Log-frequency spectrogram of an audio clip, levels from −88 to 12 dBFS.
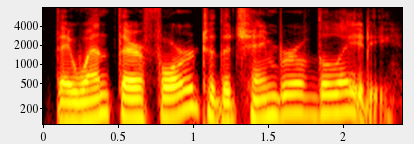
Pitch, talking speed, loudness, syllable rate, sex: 155 Hz, 225 wpm, -15 LUFS, 6.4 syllables/s, male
